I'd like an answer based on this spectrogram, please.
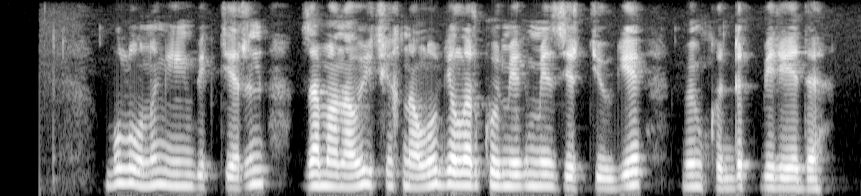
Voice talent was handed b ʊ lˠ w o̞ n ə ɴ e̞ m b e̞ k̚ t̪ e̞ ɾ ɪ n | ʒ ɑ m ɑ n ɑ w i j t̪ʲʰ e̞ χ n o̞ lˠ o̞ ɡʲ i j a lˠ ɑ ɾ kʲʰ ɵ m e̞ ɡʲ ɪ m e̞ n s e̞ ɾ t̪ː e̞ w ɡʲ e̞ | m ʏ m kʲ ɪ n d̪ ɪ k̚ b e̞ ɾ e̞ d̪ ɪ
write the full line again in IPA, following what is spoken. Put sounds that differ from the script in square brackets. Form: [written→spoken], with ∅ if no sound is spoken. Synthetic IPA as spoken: b ʊ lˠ w o̞ n ə ɴ e̞ [m→ŋ] b e̞ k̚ t̪ e̞ ɾ ɪ n | [ʒ→z] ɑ m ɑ n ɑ w i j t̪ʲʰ e̞ χ n o̞ lˠ o̞ ɡʲ i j a lˠ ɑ ɾ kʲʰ ɵ m e̞ ɡʲ ɪ m e̞ n [s→z] e̞ ɾ t̪ː e̞ w ɡʲ e̞ | m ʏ m kʲ ɪ n d̪ ɪ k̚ b e̞ ɾ e̞ d̪ ɪ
